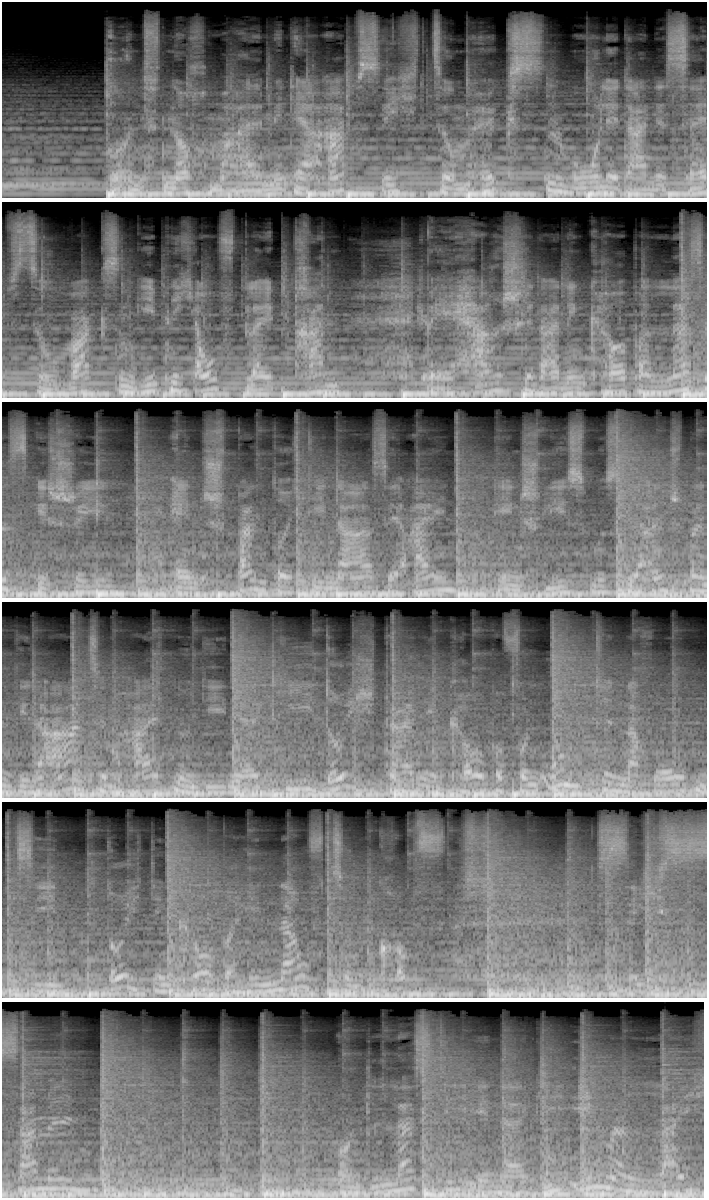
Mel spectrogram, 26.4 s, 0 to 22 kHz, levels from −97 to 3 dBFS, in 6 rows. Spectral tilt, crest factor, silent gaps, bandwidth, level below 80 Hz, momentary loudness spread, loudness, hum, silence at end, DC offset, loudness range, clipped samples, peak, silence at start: -5 dB/octave; 16 dB; none; 18 kHz; -22 dBFS; 4 LU; -17 LUFS; none; 0 s; under 0.1%; 2 LU; under 0.1%; 0 dBFS; 0 s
